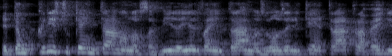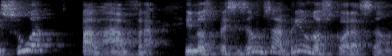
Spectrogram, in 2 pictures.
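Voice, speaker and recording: A man talks at a moderate pace with lively intonation and fairly high pitch. Audible room echo surrounds his voice. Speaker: preacher. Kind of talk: sermon. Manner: animated.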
